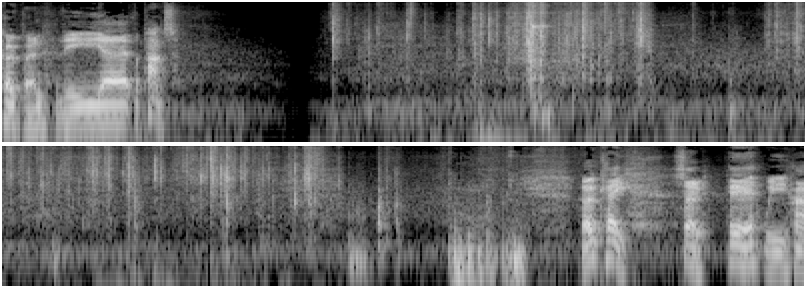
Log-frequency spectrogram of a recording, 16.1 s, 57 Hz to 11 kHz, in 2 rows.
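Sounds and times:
cardboard box tearing and crinkling: 0:03.3 - 0:06.5, 0:07.6 - 0:11.2.

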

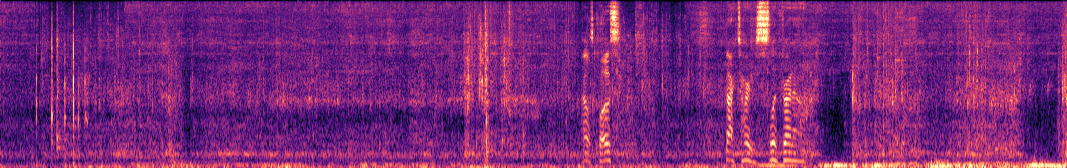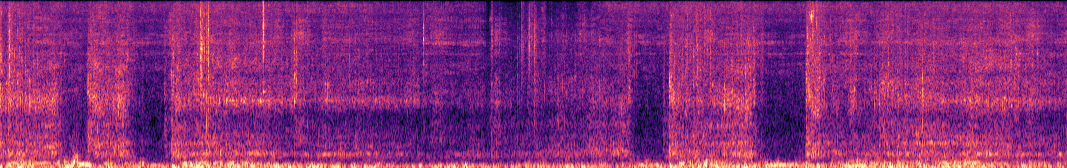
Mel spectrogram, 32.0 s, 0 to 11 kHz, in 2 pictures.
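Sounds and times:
bike rattling: 0:00.0 - 0:32.0
bike tyres rolling on dirt: 0:00.0 - 0:32.0
wind buffeting microphone: 0:12.3 - 0:21.0, 0:25.0 - 0:32.0.

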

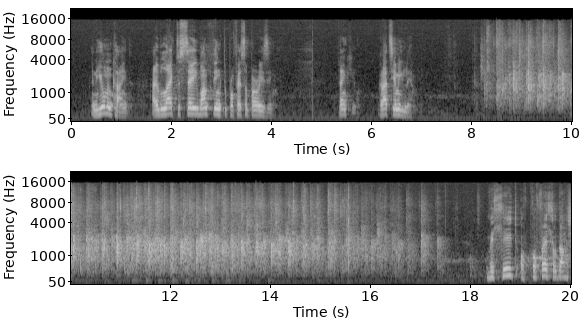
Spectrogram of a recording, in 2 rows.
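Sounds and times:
small audience applauding: 0:08.0 - 0:20.0.

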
